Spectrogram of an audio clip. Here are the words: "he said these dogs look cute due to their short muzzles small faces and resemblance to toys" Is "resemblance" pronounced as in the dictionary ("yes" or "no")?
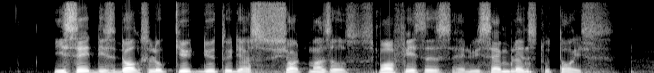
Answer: no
